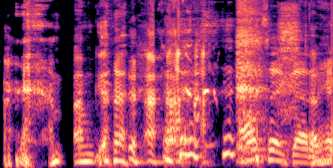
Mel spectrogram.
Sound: laughter

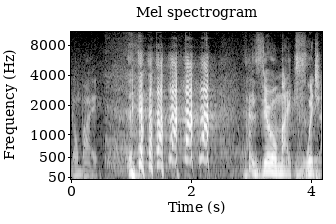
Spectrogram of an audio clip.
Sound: laughs

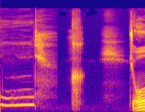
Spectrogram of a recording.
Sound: snores

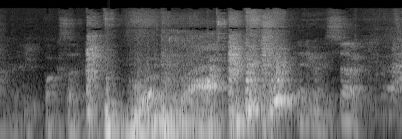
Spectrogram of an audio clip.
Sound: quick burst of beatboxing

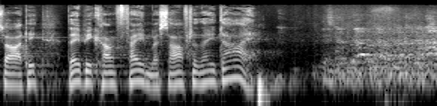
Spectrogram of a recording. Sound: laughter

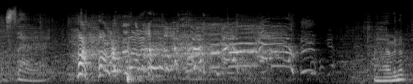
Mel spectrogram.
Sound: laughing

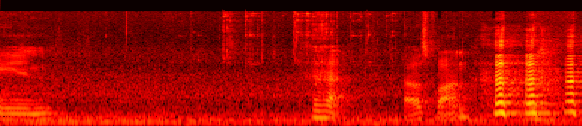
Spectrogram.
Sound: laughing

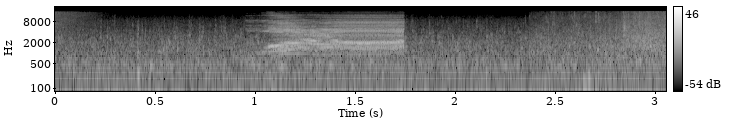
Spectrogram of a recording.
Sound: screm

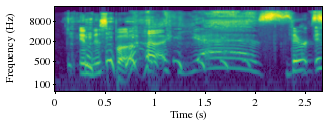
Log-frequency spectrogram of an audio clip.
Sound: laughter

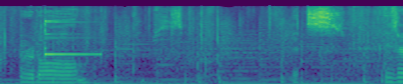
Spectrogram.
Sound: bell dings

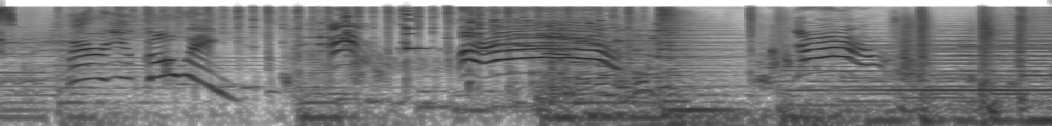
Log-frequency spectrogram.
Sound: meowing

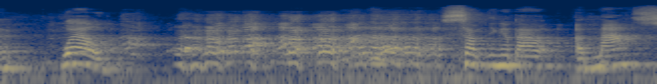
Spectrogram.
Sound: laughter

